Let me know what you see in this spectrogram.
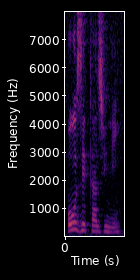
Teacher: don't forget your liaison between the X and the E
